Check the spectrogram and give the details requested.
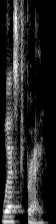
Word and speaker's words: Westbrae: And it's spelled Westbrae, West Bray. That's right.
